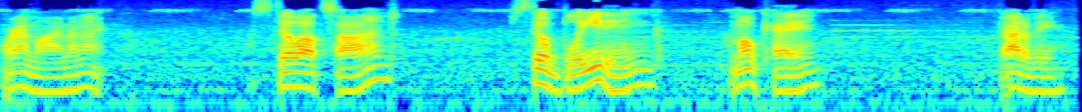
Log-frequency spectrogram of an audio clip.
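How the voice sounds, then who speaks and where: A man's voice: lowish voice, slow, long pauses, slight background noise. A man giving casual, joking, off-the-cuff commentary as he hosts a gaming video.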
